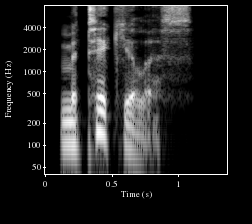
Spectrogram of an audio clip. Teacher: That first syllable also has that schwa, that A sound, that reduced vowel sound.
